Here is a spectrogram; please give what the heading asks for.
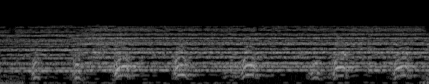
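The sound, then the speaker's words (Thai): Dog barking in a regular run of short, sharp yips, repeated at an even rhythm over a sustained droning musical tone. “พรามเจตบุตรได้ยินเสียงขู่คำรามของสุนัข”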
